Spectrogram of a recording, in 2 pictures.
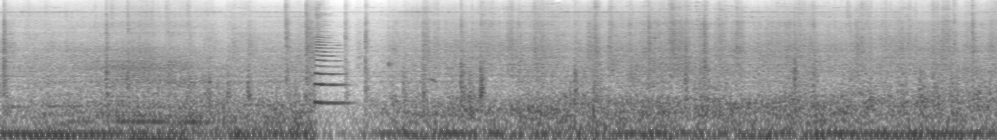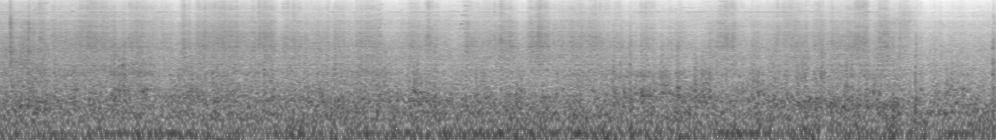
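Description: Passenger trains running past each other on adjacent tracks, heard up close from an open coach door: a steady rumble with the clickety-clack of wheels over rail joints. A short horn toot sounds about five seconds in.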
